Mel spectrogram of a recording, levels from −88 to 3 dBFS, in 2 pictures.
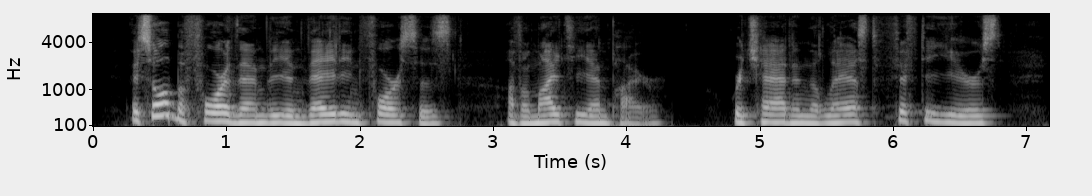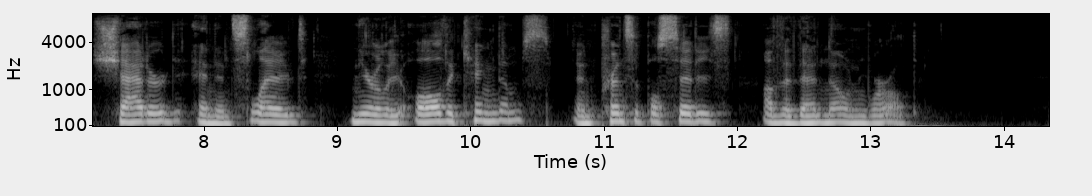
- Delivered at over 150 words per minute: No, average, 140 wpm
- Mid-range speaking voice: Yes, medium, 150 Hz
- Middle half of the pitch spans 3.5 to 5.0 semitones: No, narrow, 2.5 semitones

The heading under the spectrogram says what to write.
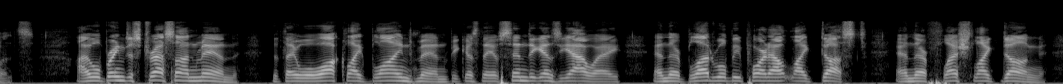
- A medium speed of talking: No, fast, 210 wpm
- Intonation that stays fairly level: No, average, 3.3 semitones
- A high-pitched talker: No, medium, 155 Hz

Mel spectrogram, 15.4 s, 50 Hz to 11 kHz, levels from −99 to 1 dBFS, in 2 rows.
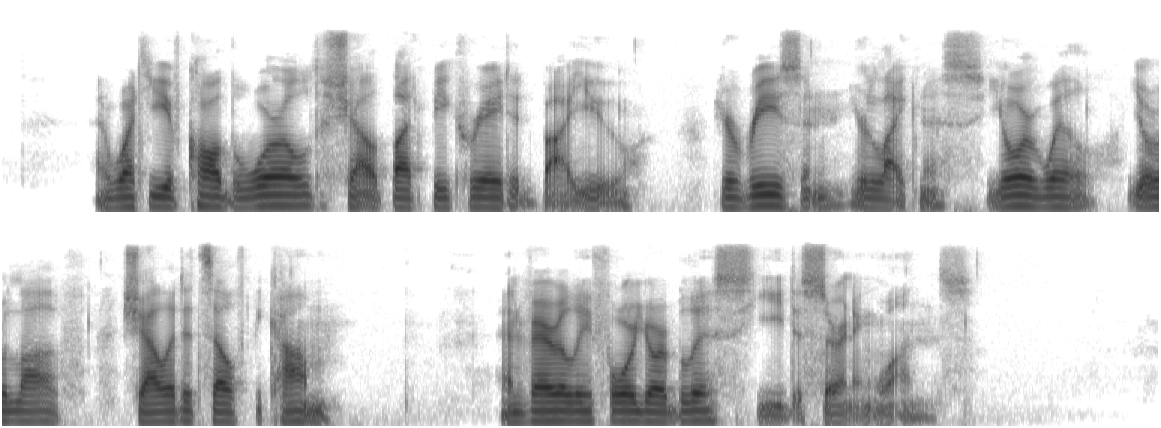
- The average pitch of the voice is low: Yes, low, 110 Hz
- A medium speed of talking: No, slow, 130 wpm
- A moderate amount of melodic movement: No, narrow, 1.5 semitones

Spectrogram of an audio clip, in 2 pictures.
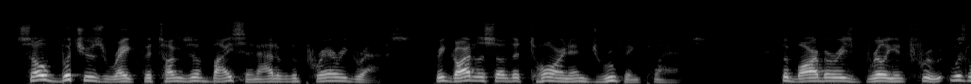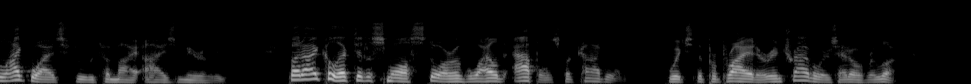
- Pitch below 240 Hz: Yes, medium, 140 Hz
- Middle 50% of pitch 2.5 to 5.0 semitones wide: No, wide, 5.5 semitones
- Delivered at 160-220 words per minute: No, average, 150 wpm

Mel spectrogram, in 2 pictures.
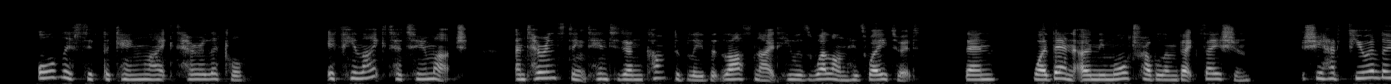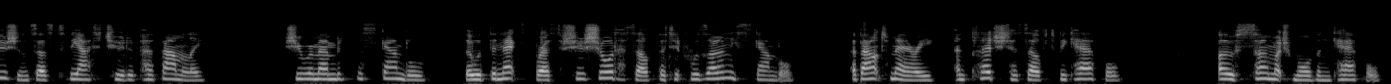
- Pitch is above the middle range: Yes, high, 235 Hz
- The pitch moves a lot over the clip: No, average, 2.9 semitones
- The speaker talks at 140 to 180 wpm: No, average, 190 wpm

